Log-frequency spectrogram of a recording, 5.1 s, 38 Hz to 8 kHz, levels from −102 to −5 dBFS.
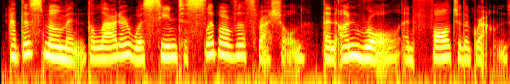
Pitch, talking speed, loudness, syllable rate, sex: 210 Hz, 225 wpm, -17 LUFS, 5.0 syllables/s, female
